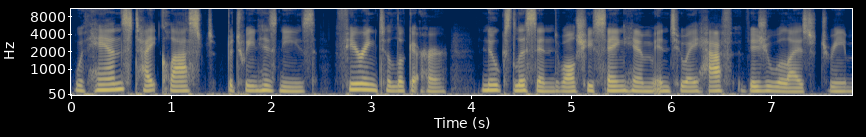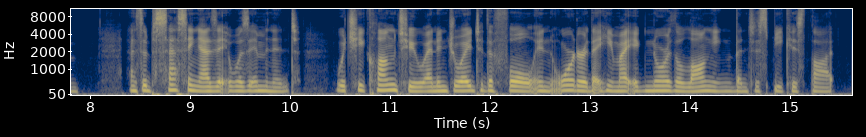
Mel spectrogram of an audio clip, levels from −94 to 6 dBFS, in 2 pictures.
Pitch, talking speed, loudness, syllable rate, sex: 175 Hz, 195 wpm, -21 LUFS, 5.1 syllables/s, female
